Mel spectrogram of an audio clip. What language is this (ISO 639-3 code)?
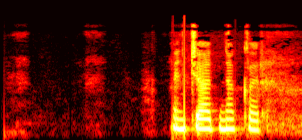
lss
